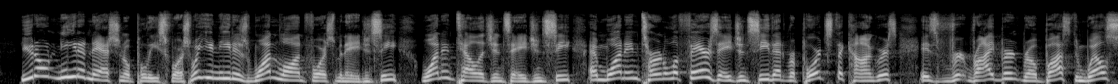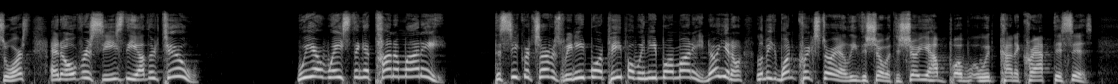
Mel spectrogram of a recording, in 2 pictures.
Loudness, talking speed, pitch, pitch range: -18 LUFS, 210 wpm, 225 Hz, 185-290 Hz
